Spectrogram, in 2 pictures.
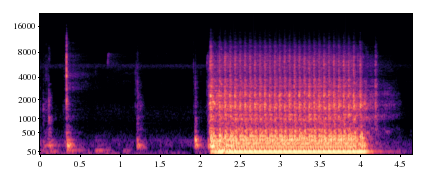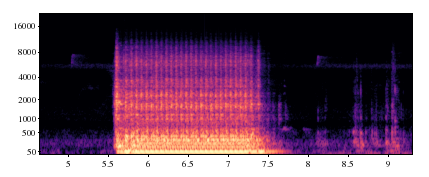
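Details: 1994 Yamaha WaveRunner III jet ski, new starter fitted, stale fuel pumped out, carburetor suspected gummed with old gas: two cranking bursts of about two seconds each, steady churning at roughly four beats a second, never catches; hard starting, cause unconfirmed.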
